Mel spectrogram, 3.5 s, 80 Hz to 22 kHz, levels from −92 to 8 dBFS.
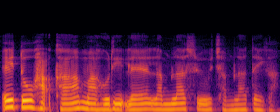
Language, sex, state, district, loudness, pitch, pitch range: Wancho, female, Arunachal Pradesh, Longding, -18 LUFS, 155 Hz, 150-170 Hz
